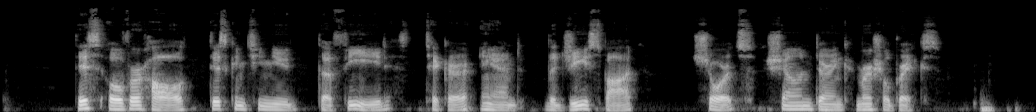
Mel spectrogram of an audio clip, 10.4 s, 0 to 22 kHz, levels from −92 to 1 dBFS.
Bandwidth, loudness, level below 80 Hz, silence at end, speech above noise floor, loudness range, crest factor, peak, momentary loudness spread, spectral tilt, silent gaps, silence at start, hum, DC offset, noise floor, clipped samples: 15.5 kHz; -21 LUFS; -50 dBFS; 0.4 s; 56 dB; 4 LU; 20 dB; -2 dBFS; 15 LU; -6 dB/octave; none; 0.8 s; none; under 0.1%; -76 dBFS; under 0.1%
